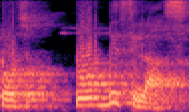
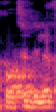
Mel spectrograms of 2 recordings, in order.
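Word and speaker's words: Tordesillas: ठीक है, उसके बाद ट्रेटी ऑफ टोर्डेसिलास. इसका स्पेलिंग देख लीजिएगा, थोड़ा सा हम टोर्डेसिलास बोल लेते हैं. स्पेलिंग है TORDE, टोर्डेसिलास.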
